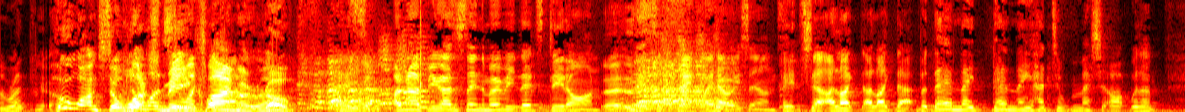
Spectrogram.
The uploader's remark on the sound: As part of the NZ International Comedy Festival, the boys have recorded the epsiode live in front of an audience in downtown Auckland at New Zealand's only full-time comedy club, The Classic.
